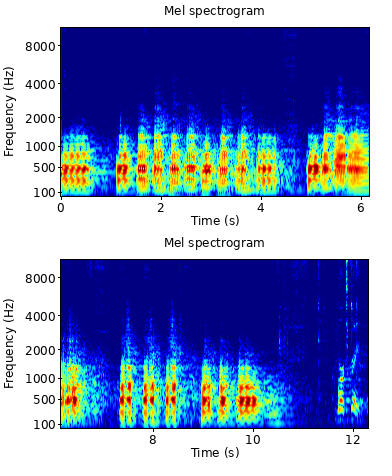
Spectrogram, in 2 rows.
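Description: Miraphone Hagen 497 tuba played with a foam-padded mute seated in the bell: a phrase of quick detached notes and a few longer held ones, with short breaks about four and a half and seven seconds in, stopping about ten seconds in. Played without a warm-up; the player finds the muted horn's response great.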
